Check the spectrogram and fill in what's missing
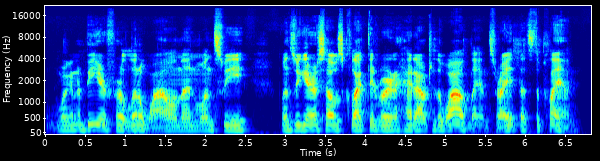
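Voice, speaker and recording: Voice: medium pitch, fairly even intonation, fairly quick, bright, forceful tone, lightly acted. A player voicing an easygoing, encouraging adventurer in an improvised tabletop game, casual, chatty and reassuring. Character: easygoing, encouraging carnival-going adventurer Dakota.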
